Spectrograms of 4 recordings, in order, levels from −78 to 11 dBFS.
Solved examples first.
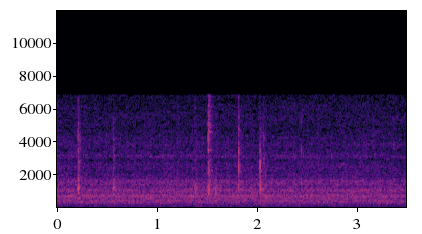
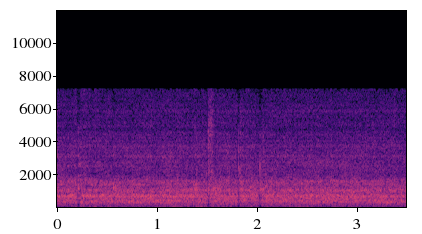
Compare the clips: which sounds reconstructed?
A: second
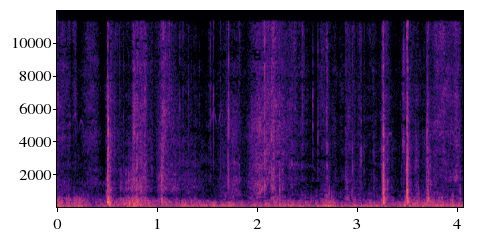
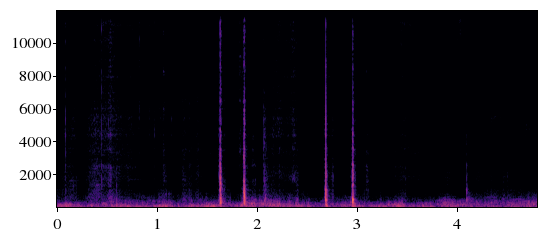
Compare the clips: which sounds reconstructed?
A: second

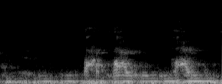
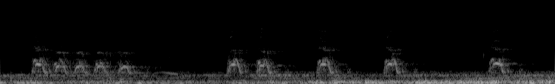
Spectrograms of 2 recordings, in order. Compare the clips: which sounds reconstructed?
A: first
